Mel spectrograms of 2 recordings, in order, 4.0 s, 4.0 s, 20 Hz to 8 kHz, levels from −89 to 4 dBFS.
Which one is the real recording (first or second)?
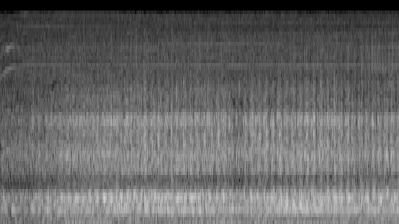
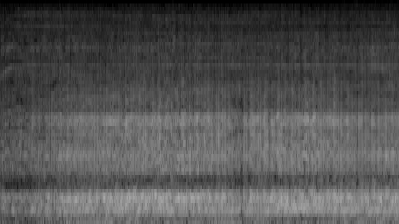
first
